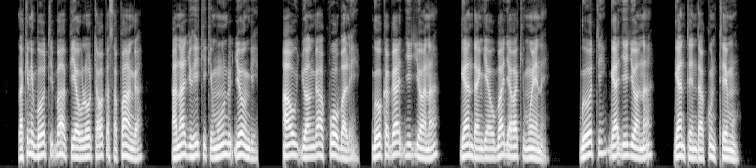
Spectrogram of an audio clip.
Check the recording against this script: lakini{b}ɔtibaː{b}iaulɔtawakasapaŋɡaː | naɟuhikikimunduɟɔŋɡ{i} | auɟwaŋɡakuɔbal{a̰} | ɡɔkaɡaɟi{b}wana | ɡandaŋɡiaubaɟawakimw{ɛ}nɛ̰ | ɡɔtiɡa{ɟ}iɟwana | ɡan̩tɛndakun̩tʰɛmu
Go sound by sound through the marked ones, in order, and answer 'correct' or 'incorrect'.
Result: correct, incorrect: p, correct, incorrect: ɛ̰, incorrect: ɟ, correct, correct

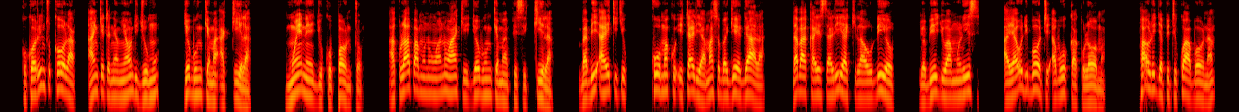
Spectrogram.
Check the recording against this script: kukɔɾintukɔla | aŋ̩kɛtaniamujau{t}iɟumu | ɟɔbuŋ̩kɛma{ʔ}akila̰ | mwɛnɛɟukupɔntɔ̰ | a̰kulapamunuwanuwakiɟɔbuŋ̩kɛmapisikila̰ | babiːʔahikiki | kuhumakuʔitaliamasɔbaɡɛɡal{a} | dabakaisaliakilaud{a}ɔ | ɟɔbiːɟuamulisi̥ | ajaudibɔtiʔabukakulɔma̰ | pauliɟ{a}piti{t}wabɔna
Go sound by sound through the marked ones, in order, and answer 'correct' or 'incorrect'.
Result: incorrect: d, correct, correct, incorrect: i, correct, incorrect: k

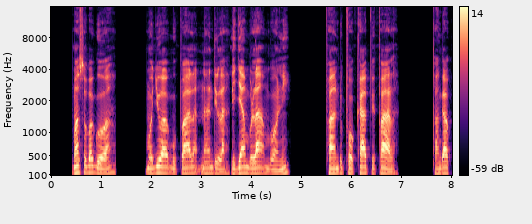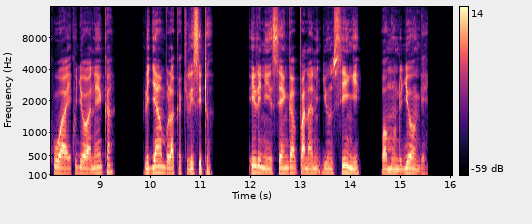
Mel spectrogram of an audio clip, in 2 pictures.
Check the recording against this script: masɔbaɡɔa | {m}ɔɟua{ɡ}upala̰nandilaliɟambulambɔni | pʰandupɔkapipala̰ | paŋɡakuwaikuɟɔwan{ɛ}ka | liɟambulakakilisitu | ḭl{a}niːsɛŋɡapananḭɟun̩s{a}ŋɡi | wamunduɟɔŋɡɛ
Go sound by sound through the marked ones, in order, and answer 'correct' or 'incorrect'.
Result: correct, correct, correct, incorrect: i, incorrect: i

